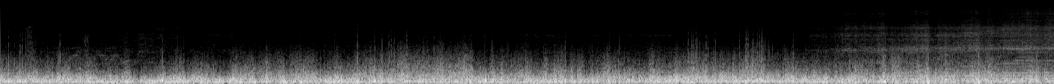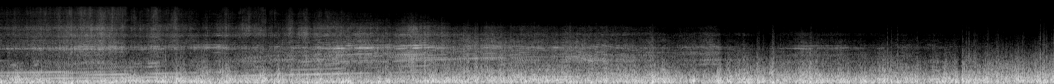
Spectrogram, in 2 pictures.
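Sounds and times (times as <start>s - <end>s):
car engine accelerating hard: 8.2s - 20.6s.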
